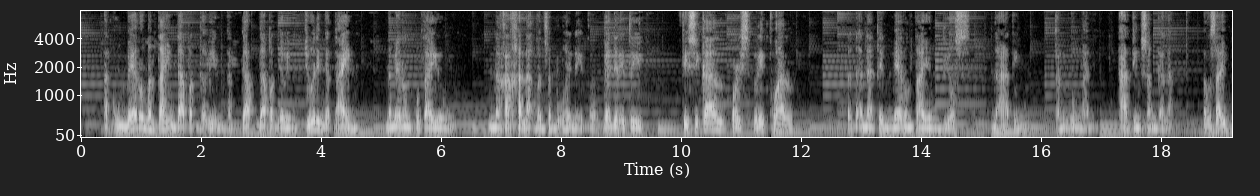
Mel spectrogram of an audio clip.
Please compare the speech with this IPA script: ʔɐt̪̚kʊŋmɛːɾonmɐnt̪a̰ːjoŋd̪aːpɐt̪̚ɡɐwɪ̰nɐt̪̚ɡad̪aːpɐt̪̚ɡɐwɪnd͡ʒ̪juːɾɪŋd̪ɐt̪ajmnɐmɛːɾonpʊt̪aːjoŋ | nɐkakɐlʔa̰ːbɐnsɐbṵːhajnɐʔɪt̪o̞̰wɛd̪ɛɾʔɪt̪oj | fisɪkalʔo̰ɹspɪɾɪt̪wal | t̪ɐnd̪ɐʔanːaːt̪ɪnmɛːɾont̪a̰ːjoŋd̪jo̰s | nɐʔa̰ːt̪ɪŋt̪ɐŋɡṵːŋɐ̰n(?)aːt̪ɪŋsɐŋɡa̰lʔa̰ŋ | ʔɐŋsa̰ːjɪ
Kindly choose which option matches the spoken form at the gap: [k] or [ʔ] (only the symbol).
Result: ʔ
